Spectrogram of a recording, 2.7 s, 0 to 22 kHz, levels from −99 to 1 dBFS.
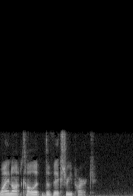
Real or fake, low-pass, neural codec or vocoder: real; 7.2 kHz; none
